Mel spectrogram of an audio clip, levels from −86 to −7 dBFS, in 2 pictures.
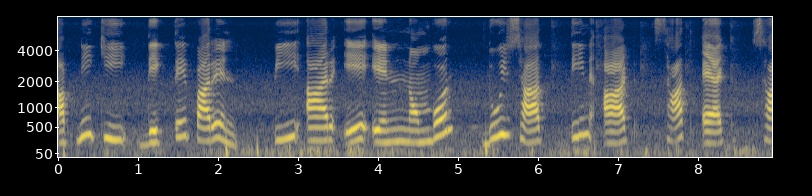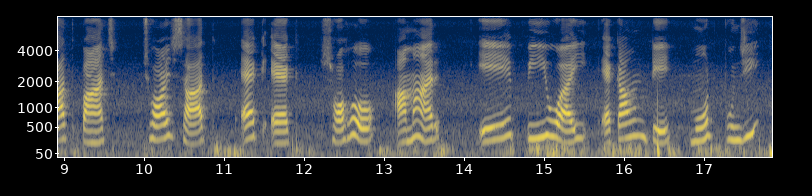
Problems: constant background noise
